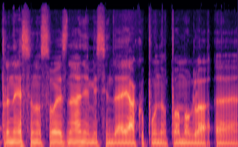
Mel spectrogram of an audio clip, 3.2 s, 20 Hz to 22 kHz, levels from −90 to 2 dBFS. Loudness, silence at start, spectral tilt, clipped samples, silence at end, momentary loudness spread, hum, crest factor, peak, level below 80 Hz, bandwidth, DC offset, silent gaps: -19 LUFS; 0 s; -5 dB/octave; under 0.1%; 0 s; 6 LU; none; 18 dB; 0 dBFS; -44 dBFS; 18.5 kHz; under 0.1%; none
